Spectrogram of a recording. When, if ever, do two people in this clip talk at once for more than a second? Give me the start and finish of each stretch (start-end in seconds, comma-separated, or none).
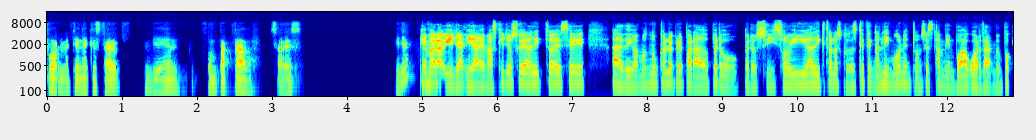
none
